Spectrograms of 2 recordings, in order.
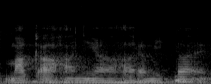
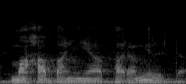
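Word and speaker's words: makahanya haramita (摩訶般若波羅蜜多): In Japan, it's pronounced in Japanese, makahanya haramita. In Korea, is pronounced in with Korean twist, mahabanya paramilta.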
